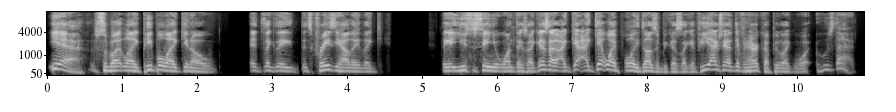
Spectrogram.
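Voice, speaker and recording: A man's voice: fairly high pitch, animated, fast talker, darkish tone, dry recording, studio quality. Rambling man hosting a podcast. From Italian-American household. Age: 40s. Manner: rambling, full of "like" and restarts. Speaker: podcast host. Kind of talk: casual podcast chat.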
